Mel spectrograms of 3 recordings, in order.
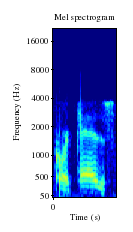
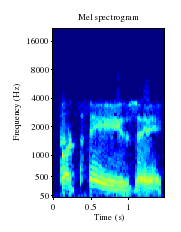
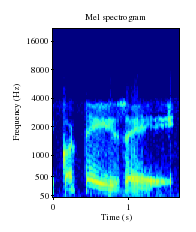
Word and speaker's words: Cortese: Well, like you said, old school Cortez, but I went straight to the horse's mouth one day and I said to my dad, how do we pronounce our last name? He said, Cortese, Cortese.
